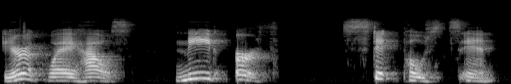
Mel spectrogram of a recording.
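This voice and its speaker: A woman's voice: fairly low pitch, lively intonation, drawn-out words, a bit bright, heavily acted. A woman voicing a tiny, blunt, commanding storybook man who speaks in clipped, broken sentences. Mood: bossy, terse.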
